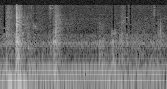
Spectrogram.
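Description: Handling noise as a laptop is moved in front of the camera: a low rumble with a faint knock just after the start and another faint knock a little later. Both sit over a steady low electrical hum.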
